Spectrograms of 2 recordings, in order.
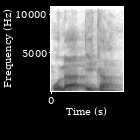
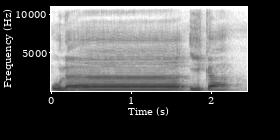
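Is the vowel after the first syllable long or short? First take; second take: short; long. First: The vowel is kept short. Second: The vowel is stretched long. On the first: The speaker calls it wrong. "मद किए बगैर ... तो ये बिल्कुल भी अच्छा नहीं लगता" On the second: The speaker calls it right. "जहाँ पर मद होता है"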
